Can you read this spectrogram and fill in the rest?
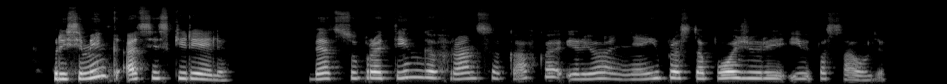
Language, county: Lithuanian, Vilnius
